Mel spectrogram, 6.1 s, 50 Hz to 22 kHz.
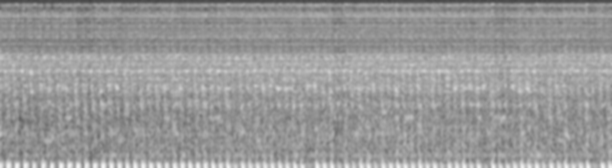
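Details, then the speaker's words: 1985 Yamaha Moto 4 ATV after old carburetor replaced with a new one; steady thumping idle, even and unbroken with no misses or hunting: normal idle. "But she is quiet. I mean, she's like running. I've never seen her run like this."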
